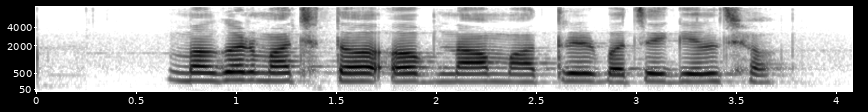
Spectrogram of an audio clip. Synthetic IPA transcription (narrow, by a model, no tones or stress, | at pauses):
mʌɡəɾmat͡ʃʰt̪ʌʔʌbnamːat̪ɾeɾbət͡ʃeɡelt͡ʃʰʌ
